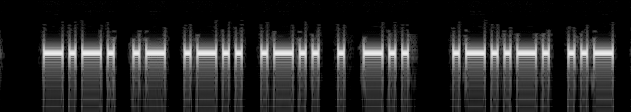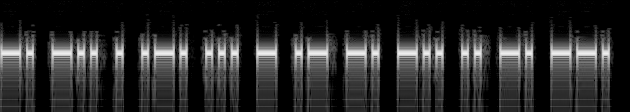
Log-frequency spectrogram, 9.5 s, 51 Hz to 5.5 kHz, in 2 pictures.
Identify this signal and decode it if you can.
Morse code, heard as a keyed tone, about 25 wpm, 600 Hz. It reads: CALLED "UNDERSTANDING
